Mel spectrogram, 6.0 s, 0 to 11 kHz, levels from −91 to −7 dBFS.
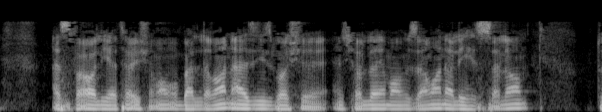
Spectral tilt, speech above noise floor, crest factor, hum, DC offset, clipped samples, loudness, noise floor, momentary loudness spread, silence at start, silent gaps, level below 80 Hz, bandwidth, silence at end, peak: -6 dB/octave; 28 dB; 18 dB; none; under 0.1%; under 0.1%; -33 LUFS; -60 dBFS; 6 LU; 0.2 s; none; -60 dBFS; 5.8 kHz; 0 s; -16 dBFS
